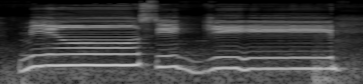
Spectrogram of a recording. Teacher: نون ساکن کے بعد سین آ گیا تو ادھر بھی ہم نے آواز کو ناک میں چھپا کر پڑھنا ہے، اخفا کرنا ہے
